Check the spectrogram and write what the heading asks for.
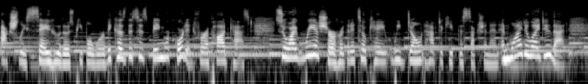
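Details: Adult speaker; Normal speech.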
